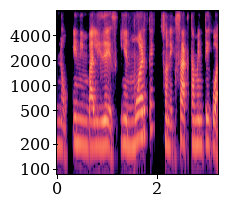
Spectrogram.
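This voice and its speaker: The sound is dry and close, without any echo. Behind it, the background is quiet. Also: woman. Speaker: lawyer. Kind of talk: webinar Q&A on law. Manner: fast.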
